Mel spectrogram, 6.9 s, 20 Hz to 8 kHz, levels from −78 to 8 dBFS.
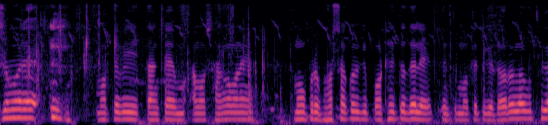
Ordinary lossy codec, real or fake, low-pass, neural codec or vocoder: none; real; 7.2 kHz; none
